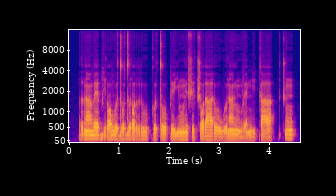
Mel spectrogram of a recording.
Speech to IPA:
r ã˦ β ɛ˦ b i˨ ɾ ɔ˦ β ʊ˨ d o˦ d ʊ˦ ɾ ɔ˨ r uː˦ k ʊ˦ t o˨ p ɪ˦˨ j ũ˦ ɾ ɪ˨ ʃ ɪ˦ t͡ʃ ɔ˦ ɾ aː˦ ɾ oː˨ w ʊ˦ ɾ ã˦ l ũ˨ β ɛ˨ ŋ i˦ k aː˦ | t͡ʃ ũ˦

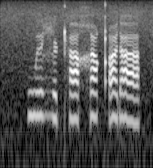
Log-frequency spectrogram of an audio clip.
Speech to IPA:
w ɘ˦ ɮ ə˧ ʈʰ a˦ χ e˦ qʼ e˦ ɾ a˧

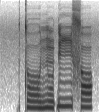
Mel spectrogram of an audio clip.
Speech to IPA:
t oː˨ ɲ ũ˨ ɗ iː˦ s ɔ˦

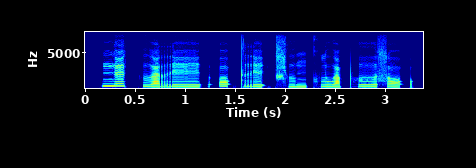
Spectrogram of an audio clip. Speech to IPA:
ŋ ɛː˥˩ k̚ ʔ ɯ˨˩ a̯ r eː˧ | ʔ ɔ˦˥ ʔ t r e˨˩ ʔ t͡ɕʰ ɯ˩˦ ŋ kʰ l u˨˩ a̯ pʰ ɤː˧ s ɔ˨˩ ʔ

